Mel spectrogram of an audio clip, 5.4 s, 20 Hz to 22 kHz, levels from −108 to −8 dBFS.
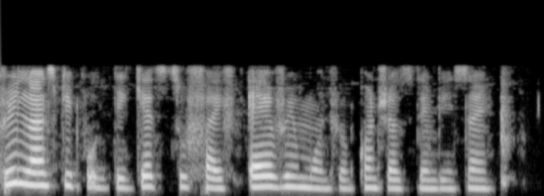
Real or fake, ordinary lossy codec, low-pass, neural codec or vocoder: real; none; 5.4 kHz; none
